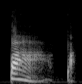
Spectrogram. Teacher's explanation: the second syllable is not stressed and it has no tone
